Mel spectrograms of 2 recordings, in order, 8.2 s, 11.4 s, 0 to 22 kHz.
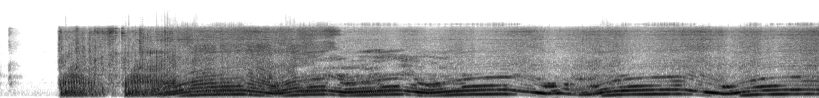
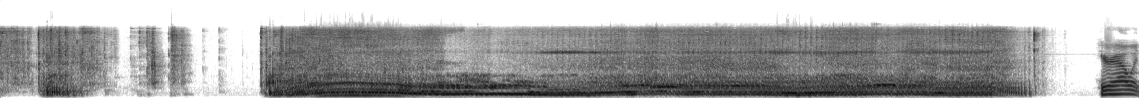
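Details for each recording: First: Old green Poulan 3816 two-stroke chainsaw with 16-inch bar, after carburetor high/low mixture and idle adjustment: fires cleanly and revs up and down repeatedly without stumbling or dying; normal running. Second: Old Poulan 3616 chainsaw after carb work, low screw 1.5 turns and high 1 turn open: fires and runs with wavering sagging revs for several seconds then dies right away; idle speed set too low and needs raising.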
